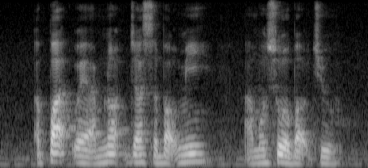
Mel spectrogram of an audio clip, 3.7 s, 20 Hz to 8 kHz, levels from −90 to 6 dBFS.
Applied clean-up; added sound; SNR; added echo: none; none; none; none.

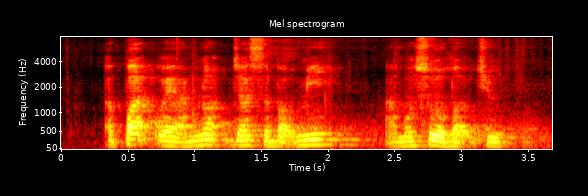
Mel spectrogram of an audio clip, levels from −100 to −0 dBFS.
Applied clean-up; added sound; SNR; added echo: neural separator model SepFormer DNS4.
